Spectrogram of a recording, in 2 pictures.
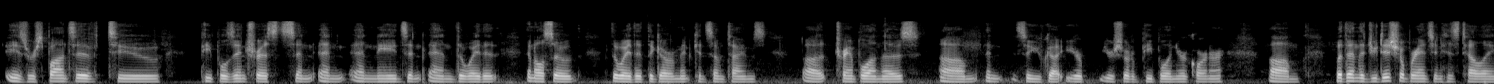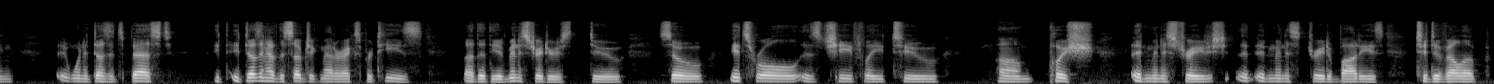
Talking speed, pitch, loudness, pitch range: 160 wpm, 135 Hz, -20 LUFS, 130-140 Hz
